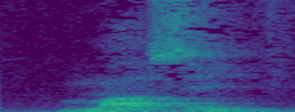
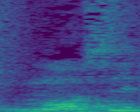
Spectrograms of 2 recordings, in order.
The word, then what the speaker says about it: मासी: और मासी हम लोग उच्चारण में हम लोग मौसी कहते हैं, लेकिन इसका जो शुद्ध होता है, जो उच्चारण होता है, तो मासी होता है।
